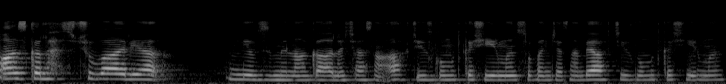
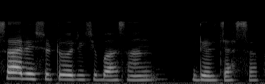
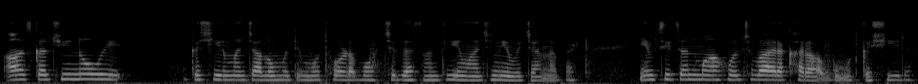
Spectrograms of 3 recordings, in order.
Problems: background sounds at intervals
